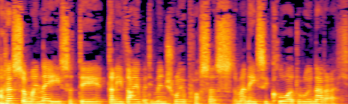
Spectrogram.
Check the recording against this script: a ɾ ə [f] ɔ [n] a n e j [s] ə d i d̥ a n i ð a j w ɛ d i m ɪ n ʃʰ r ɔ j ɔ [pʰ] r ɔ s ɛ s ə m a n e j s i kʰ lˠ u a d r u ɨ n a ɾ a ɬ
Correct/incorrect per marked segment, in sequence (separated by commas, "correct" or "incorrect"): incorrect, incorrect, correct, correct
